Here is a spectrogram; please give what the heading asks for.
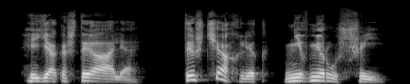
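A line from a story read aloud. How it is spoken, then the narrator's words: Unexpected deep bass guffaw. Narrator (Russian): Неожиданным басом гоготнула Галя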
